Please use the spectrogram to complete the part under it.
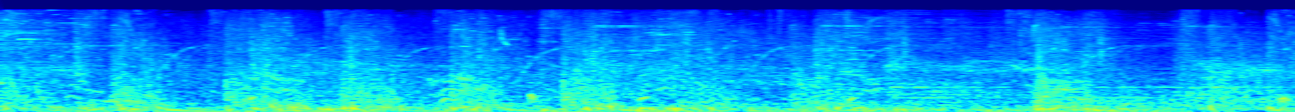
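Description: Spell blasts and hits crackle and thud in a fast game fight.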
